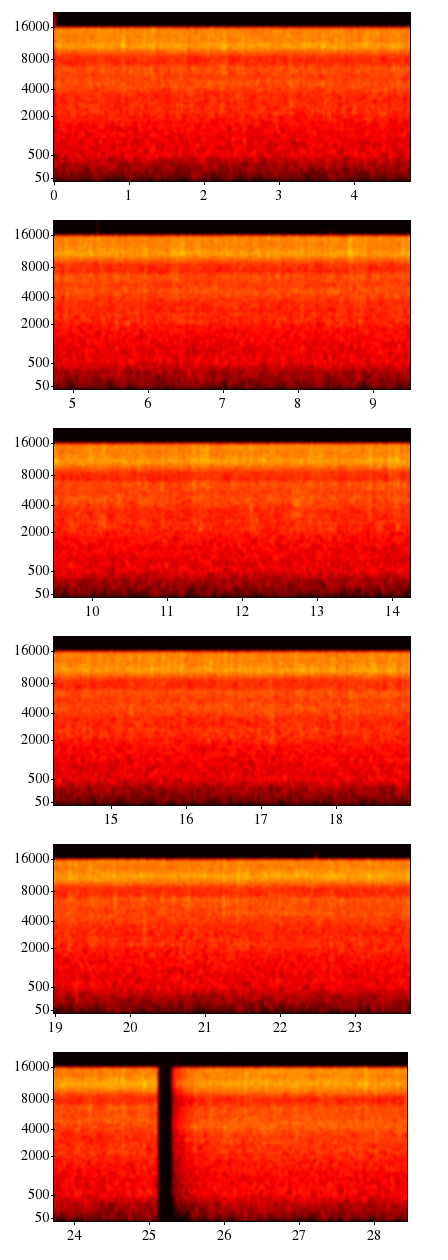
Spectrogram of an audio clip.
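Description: Steady rain falling on trees and grass, an even hiss with no distinct drops standing out. The sound cuts out for a moment near the end and then carries on unchanged.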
